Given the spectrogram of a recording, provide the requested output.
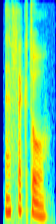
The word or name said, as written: effector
